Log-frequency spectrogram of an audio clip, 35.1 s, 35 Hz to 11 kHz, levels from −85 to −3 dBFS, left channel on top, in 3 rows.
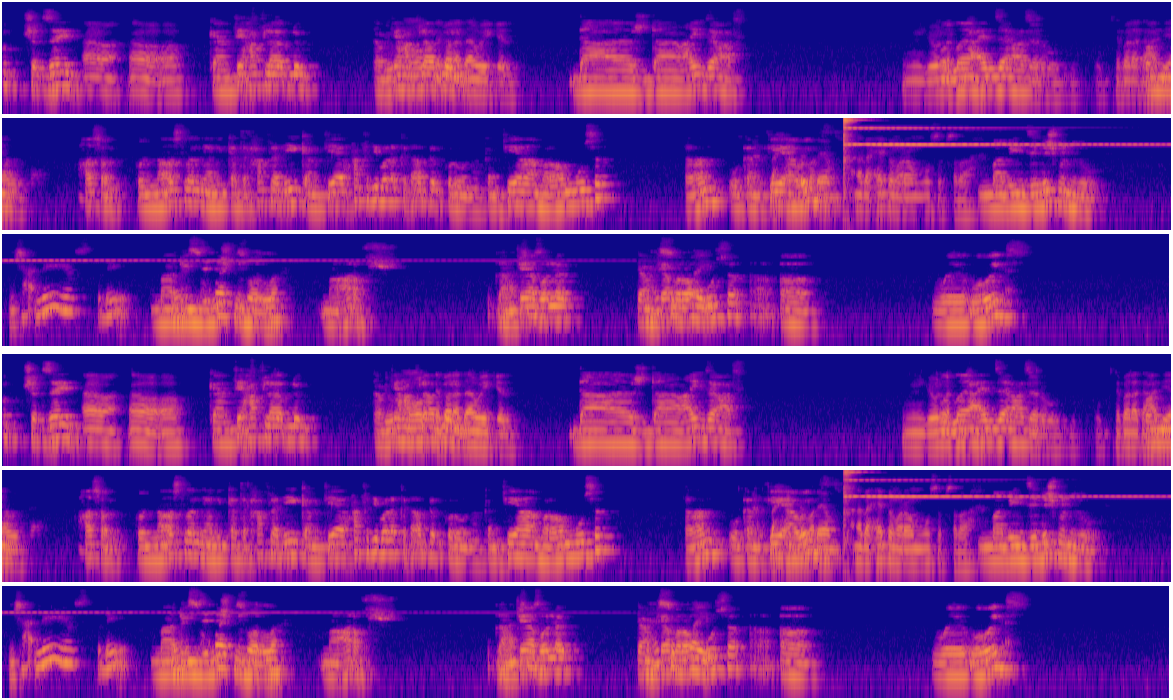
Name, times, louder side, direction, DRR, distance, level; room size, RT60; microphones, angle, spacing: voice 1, 0.0-0.7 2.1-3.0 3.7-4.6 5.7-7.4 9.4-10.3 11.4-11.8 12.5-17.7 18.5-19.9 21.4-22.6 24.9-26.1 26.6-27.3 28.3-29.0 29.7-31.5 32.7-33.6, equal, 25° right, 4 dB, 0.8 m, -35 dB
voice 2, 0.8-1.8 2.4-2.5 3.8-5.1 9.0-9.7 10.3-10.7 10.9-11.9 19.2-21.5 23.5-24.6 25.1-26.2 28.3-29.0 29.8-30.5, right 3 dB, 45° right, 4 dB, 0.3 m, -37 dB
sound 1, 20.1-26.7, left 4 dB, 40° left, 0.6 m, -33 dB
4.2 x 2.4 x 4.5 m, 0.33 s
head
